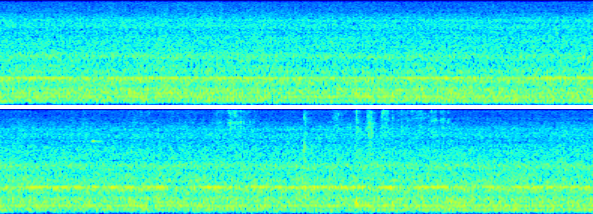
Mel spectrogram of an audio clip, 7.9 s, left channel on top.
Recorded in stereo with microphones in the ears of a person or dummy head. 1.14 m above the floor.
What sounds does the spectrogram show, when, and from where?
Only background noise.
